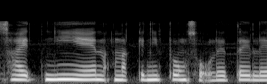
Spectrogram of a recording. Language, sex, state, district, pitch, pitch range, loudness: Wancho, female, Arunachal Pradesh, Longding, 215 Hz, 200-220 Hz, -11 LUFS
